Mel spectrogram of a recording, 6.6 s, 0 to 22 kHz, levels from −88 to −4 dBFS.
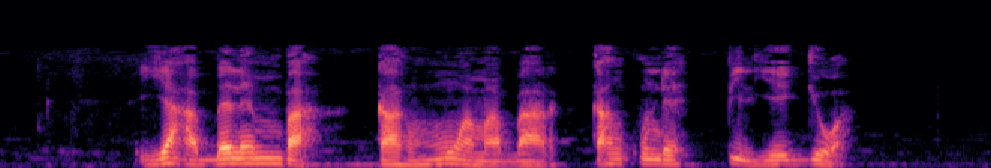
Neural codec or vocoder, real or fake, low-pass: none; real; 7.2 kHz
